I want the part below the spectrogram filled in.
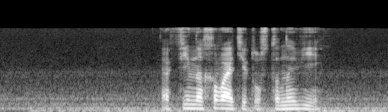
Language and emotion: Russian, neutral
